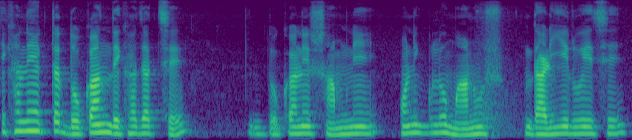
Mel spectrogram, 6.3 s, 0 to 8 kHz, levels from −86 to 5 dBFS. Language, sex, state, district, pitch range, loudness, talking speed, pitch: Bengali, male, West Bengal, Cooch Behar, 145-165 Hz, -20 LUFS, 105 wpm, 150 Hz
